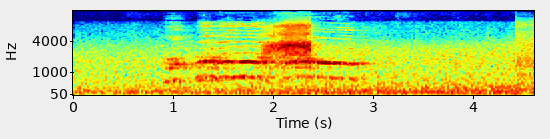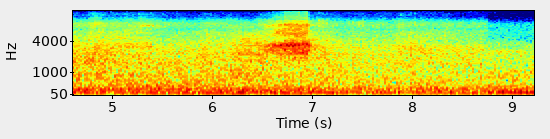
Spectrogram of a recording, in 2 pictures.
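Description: A rooster crows once, a drawn-out call starting about a second in, followed by two brief hissing sounds and a faint low steady hum.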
